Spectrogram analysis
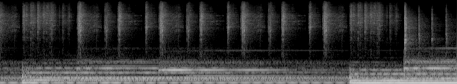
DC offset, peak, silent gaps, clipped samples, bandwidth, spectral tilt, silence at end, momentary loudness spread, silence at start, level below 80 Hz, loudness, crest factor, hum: under 0.1%; -4 dBFS; none; under 0.1%; over 20 kHz; -5.5 dB/octave; 0 s; 9 LU; 0 s; -24 dBFS; -22 LUFS; 16 dB; none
